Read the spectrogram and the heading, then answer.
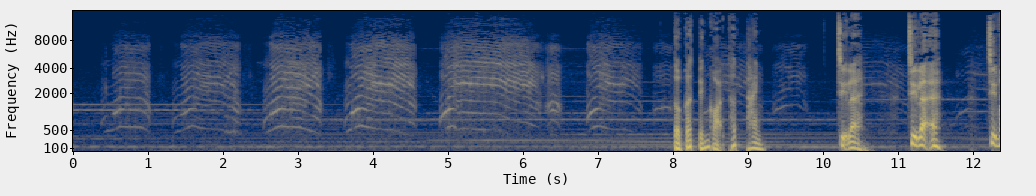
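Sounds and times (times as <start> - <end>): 
baby crying: 0.4 - 9.8, 10.4 - 12.3
speech: 8.0 - 9.3, 10.2 - 11.6, 12.2 - 12.3.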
